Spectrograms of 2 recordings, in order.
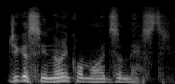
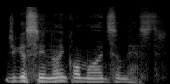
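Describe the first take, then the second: No difference in how they are said.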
